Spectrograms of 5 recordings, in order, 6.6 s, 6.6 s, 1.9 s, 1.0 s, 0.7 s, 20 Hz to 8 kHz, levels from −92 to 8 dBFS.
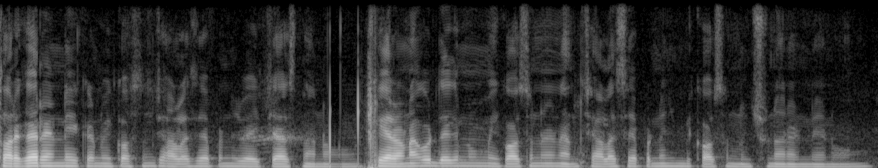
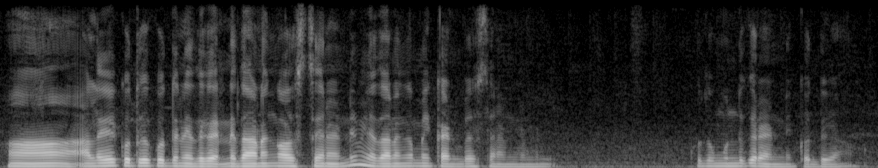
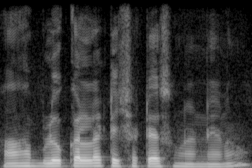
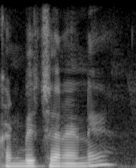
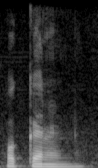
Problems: constant background noise, background conversations at intervals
